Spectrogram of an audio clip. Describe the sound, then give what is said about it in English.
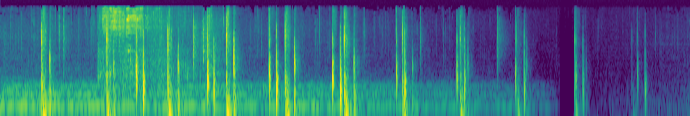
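Rummaging through a closet to pull out a black cloak: many sharp clacks, knocks and clicks in an uneven stream over a low steady hum, thinning to a few isolated taps before falling silent. “Athena rifles through her closet. She pulls out a black cloak”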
